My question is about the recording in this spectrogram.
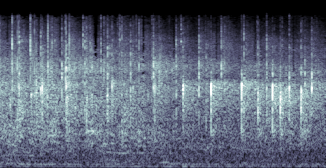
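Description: Arena crowd applauding after a point, the clapping fading and thinning out into scattered single claps toward the end.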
